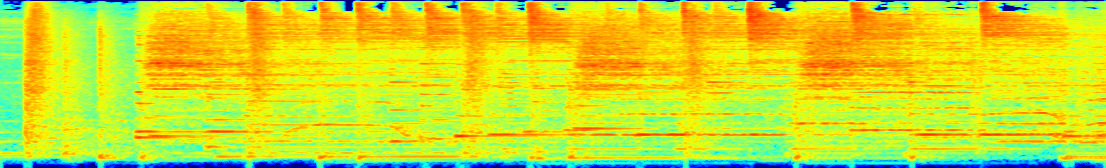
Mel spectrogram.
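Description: Live band playing with the drum kit prominent: a quick drum fill in the first second, then a steady beat with cymbal hits under held guitar and instrument notes.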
